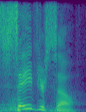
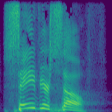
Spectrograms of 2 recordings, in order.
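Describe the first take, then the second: First: Higher, slow taunt; mocking shout. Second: Much higher, loud, slow jeer; the crowd jeering harder, loud and slow; louder mocking shout. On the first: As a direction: draw the taunt out slowly. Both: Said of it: "the people shouted".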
